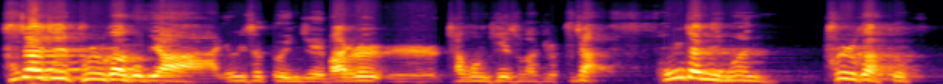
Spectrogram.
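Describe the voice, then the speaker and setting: Man teaching a classical text, deliberate and repetitive, constantly tossing quick prompts at the class; high voice, slow, recorded in a reverberant hall. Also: fairly bright tone. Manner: checks in with listeners using frequent tag questions; slow and deliberate, repeating and restarting phrases. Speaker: lecturer on classical texts. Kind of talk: lecture explaining a classical text. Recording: echoey lecture hall with long reverb.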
